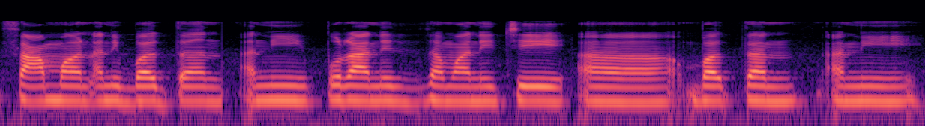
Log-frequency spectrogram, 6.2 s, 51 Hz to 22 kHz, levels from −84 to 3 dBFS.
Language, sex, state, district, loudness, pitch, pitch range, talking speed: Marathi, female, Maharashtra, Chandrapur, -23 LUFS, 175 Hz, 170-180 Hz, 95 wpm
